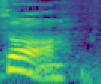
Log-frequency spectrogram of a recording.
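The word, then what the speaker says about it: ظ: And Toy will be pronounced as Taw, and Zoe will be pronounced as Zaw.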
